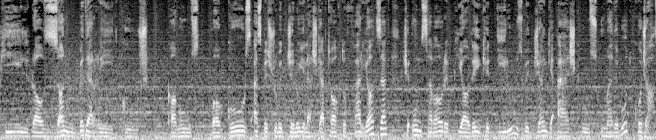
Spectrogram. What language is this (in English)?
Persian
